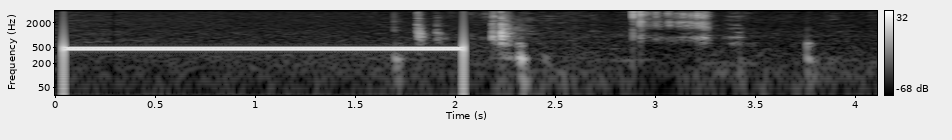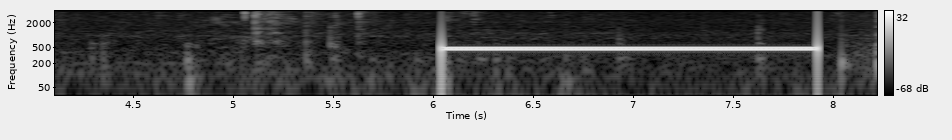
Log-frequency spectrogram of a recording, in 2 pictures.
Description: Ringback tone (North America), 440 + 480 Hz.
